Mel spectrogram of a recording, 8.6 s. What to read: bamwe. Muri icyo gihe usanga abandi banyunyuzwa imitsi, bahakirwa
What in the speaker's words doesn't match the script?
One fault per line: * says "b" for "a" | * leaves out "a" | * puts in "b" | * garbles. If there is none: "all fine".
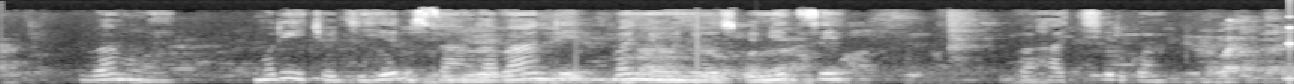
all fine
